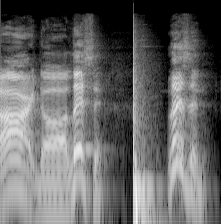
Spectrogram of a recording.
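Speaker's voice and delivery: angry, impatient tone. Retelling how the Lord, angry at Moses, answers him: imitating an angry God. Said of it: "He pissed off".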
